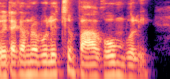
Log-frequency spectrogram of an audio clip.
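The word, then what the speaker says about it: warum: একদম একদম র এর মত রক্ এর মত উচ্চারণ হয় তো এটাকে আমরা বলি হচ্ছে বাগুম বলি তো ঠিক আছে তো এক্ষেত্রে আমরা বলব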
